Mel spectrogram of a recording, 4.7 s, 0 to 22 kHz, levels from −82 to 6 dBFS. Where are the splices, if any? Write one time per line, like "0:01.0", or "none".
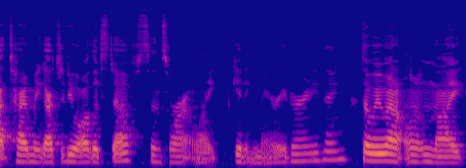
0:01.0
0:01.7
0:02.2
0:03.5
